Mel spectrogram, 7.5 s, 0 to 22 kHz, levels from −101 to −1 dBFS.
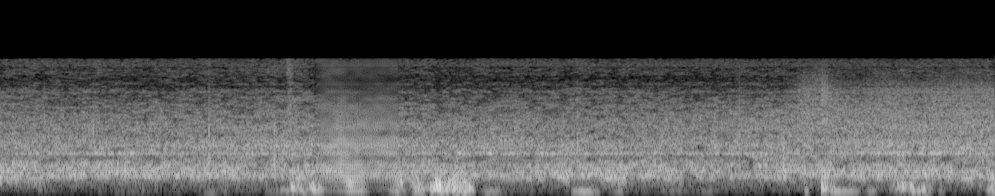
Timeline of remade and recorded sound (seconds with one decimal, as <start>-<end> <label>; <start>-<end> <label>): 0.0-2.4 recorded; 2.4-3.0 remade; 3.0-7.5 recorded

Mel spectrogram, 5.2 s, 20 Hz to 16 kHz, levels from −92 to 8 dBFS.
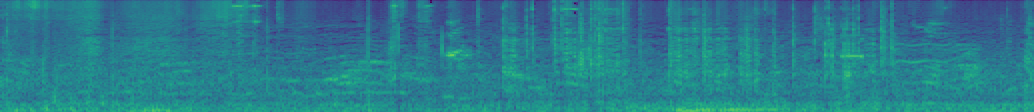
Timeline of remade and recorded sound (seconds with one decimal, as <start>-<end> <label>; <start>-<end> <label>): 0.0-2.1 recorded; 2.1-3.9 remade; 3.9-5.2 recorded

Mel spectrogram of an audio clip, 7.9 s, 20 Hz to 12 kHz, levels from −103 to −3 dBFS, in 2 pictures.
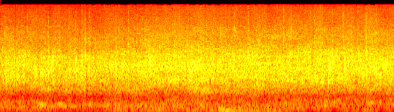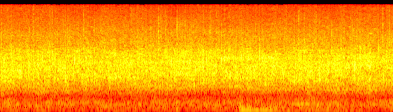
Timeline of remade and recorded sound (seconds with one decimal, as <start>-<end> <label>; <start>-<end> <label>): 0.0-7.9 remade

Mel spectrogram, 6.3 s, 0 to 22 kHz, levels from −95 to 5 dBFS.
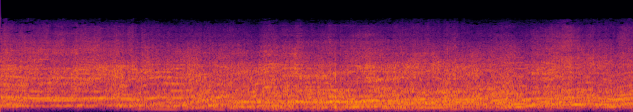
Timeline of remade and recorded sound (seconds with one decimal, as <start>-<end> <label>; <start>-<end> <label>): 0.0-0.4 recorded; 0.4-1.3 remade; 1.3-2.8 recorded; 2.8-3.8 remade; 3.8-4.7 recorded; 4.7-5.6 remade; 5.6-6.3 recorded

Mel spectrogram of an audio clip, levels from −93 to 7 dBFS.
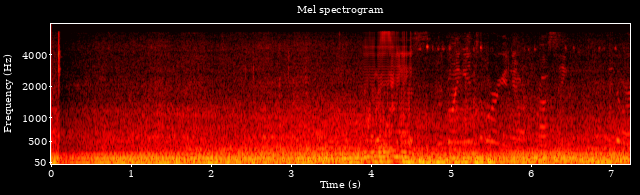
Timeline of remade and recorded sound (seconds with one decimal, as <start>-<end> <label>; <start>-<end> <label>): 0.0-3.9 recorded; 3.9-4.5 remade; 4.5-7.2 recorded

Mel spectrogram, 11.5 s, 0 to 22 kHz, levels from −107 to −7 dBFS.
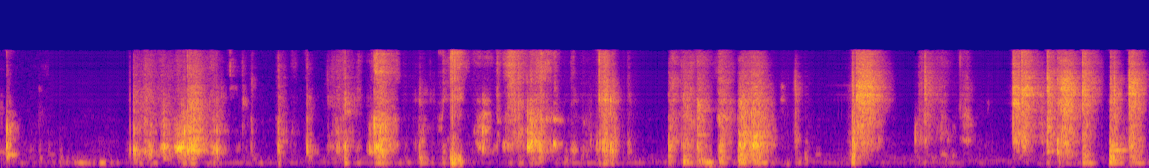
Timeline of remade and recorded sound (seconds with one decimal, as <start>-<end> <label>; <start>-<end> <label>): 0.0-0.5 recorded; 0.5-1.3 remade; 1.3-4.0 recorded; 4.0-11.5 remade

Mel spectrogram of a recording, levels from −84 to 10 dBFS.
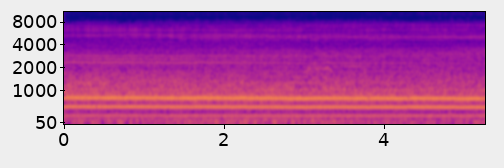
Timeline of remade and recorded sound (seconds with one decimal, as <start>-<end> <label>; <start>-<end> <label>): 0.0-2.1 recorded; 2.1-3.2 remade; 3.2-3.8 recorded; 3.8-4.3 remade; 4.3-5.3 recorded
